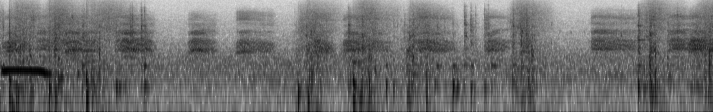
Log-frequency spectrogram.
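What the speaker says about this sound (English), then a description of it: "Trying to find the crows." Several crows caw in the snowy wilderness of the survival game The Long Dark, harsh calls repeating in irregular bursts at moderate distance over a soft wind bed, with faint crunching footsteps between them.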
